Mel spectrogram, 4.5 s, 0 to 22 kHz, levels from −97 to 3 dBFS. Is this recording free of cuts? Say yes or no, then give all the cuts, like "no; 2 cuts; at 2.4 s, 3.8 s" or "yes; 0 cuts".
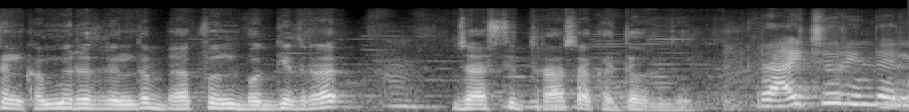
no; 1 cut; at 3.6 s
